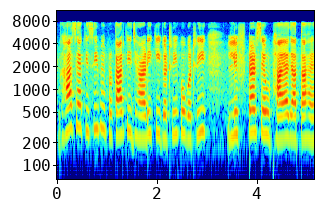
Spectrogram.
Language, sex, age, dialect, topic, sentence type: Hindi, female, 18-24, Marwari Dhudhari, agriculture, statement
